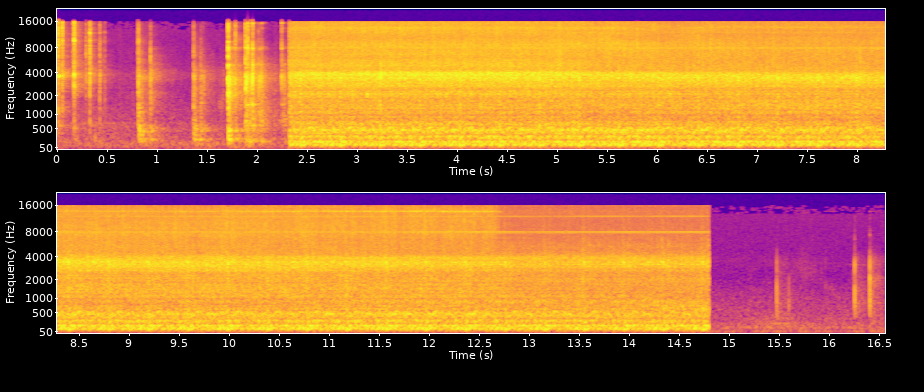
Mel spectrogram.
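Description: A few clicks and knocks of metal being handled, then a belt grinder running steadily with a copper ring held against the sanding belt. The grinding cuts off suddenly near the end.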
